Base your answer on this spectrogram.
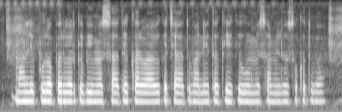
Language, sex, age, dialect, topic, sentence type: Bhojpuri, female, 18-24, Southern / Standard, banking, question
